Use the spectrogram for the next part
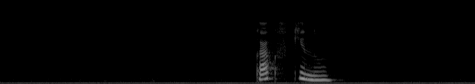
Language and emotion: Russian, neutral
